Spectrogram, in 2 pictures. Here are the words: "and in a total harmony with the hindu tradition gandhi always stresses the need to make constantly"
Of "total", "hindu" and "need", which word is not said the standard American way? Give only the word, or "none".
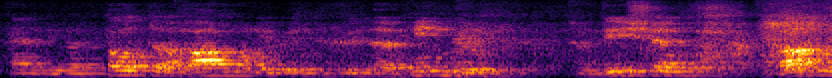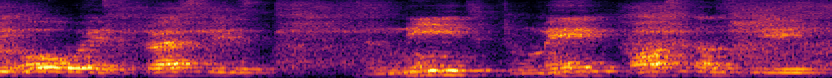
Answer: none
